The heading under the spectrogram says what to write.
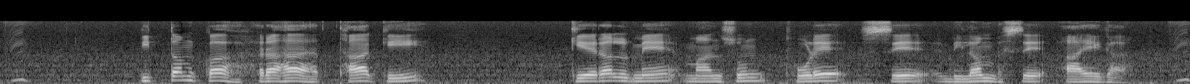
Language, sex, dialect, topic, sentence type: Hindi, male, Hindustani Malvi Khadi Boli, agriculture, statement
